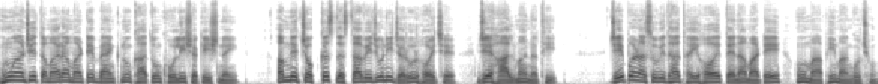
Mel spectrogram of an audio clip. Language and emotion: Gujarati, sad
